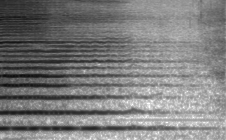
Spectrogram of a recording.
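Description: Two women singing unaccompanied Vietnamese quan họ folk song, holding the end of a phrase on one long, steady note in unison. The note fades away about a second and a half in, leaving a short pause.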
